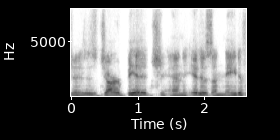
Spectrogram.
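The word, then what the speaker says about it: Jarbidge: of the this is a name that is butchered the most in nevada it is not jar bridge it is jar bridge and it is a native american derived name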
